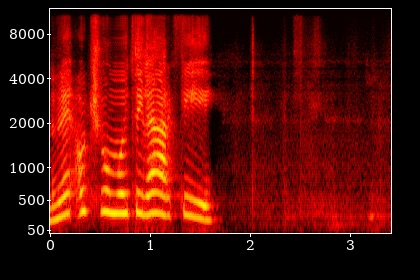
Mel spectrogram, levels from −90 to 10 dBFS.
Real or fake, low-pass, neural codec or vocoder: fake; 10.8 kHz; codec, 16 kHz in and 24 kHz out, 0.8 kbps, FocalCodec, streaming, 65536 codes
